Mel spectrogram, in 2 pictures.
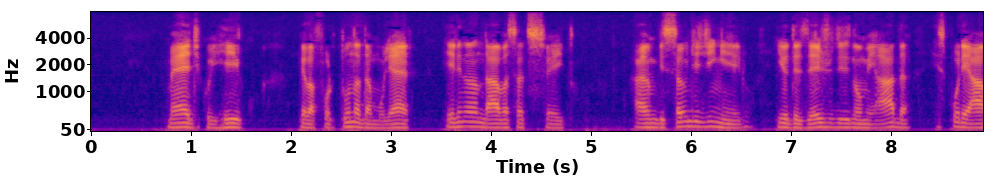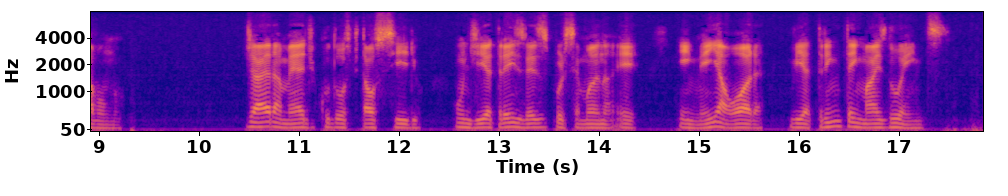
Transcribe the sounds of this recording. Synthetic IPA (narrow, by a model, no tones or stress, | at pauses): mɛd͡ʒikʊɪɦikʊ̥ | pelɐfoɾt̪ũnɐd̪ɐmuʎɛɾ | elɪnɐ̃w̃ɐ̃nd̪avɐsat͡ʃi̥sfejt̪ʊ̥ | ɐɐ̃mbisɐ̃w̃d͡ʒɪd͡ʒiɲejɾʊ | ɪʊd̪ezeʒʊd͡ʒɪznomead̪ɐ | espoɾiavɐ̃w̃nʊ | ʒaɛɾɐmɛd͡ʒikʊd̪ʊospi̥t̪awsiɾiʊ | ũd͡ʒiɐt̪ɾejzvezɪspoɾsemɐ̃nɐʔɪ | ẽj̃mejɐɔɾɐ | viɐt̪ɾĩnt̪ɐɪmajzd̪uẽnt͡ʃ̪ɪ̥s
